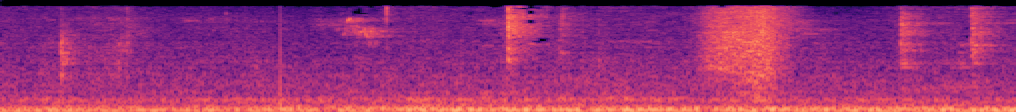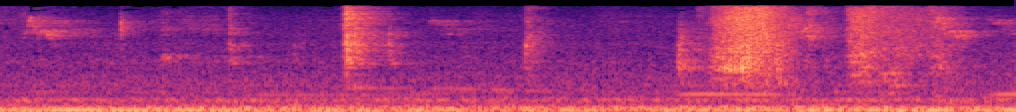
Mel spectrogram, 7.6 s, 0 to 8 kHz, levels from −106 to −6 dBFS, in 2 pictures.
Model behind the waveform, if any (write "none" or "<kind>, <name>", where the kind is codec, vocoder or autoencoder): none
